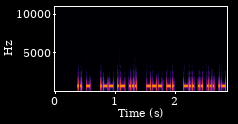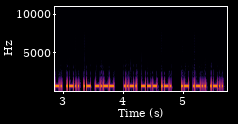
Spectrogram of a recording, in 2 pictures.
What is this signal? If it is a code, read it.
Morse code, heard as a keyed tone, about 50 wpm, 700 Hz. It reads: IT WAS ON DISPLAY FOR ALL
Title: Sentences from Top 1200 Words 50wpm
